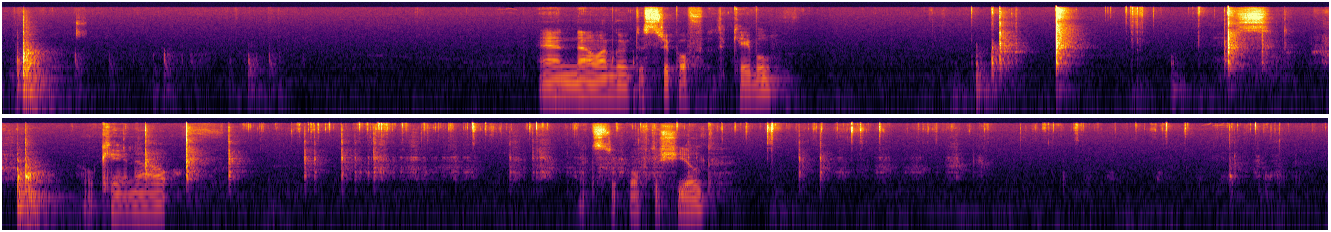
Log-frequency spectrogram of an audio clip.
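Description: Small plastic and metal parts click and rattle as they are handled.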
